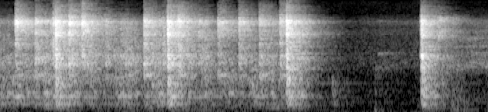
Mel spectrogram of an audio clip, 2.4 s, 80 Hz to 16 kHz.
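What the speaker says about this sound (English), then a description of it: "you literally just turn the handle, you turn it anti-clockwise," Clicking ratchet-like mechanism as the handle of a Lumberjack PT254 planer is turned anti-clockwise to lower its bed, a run of quick close ticks followed by a pause and one sharper click.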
